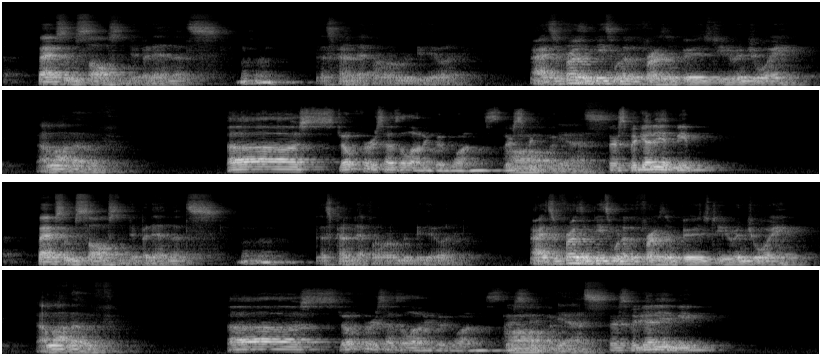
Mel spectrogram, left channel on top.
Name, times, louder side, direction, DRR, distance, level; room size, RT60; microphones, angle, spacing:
voice 1, 0.4-2.1 3.1-4.5 5.3-7.9 8.5-9.2 13.2-14.2, right 2 dB, 35° right, 0 dB, 0.5 m, -22 dB
voice 2, 2.4-2.7 5.7-5.8 10.4-13.5 14.3-15.1, left 3 dB, 60° left, 5 dB, 0.3 m, -21 dB
2.8 x 2.6 x 2.6 m, 0.84 s
head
